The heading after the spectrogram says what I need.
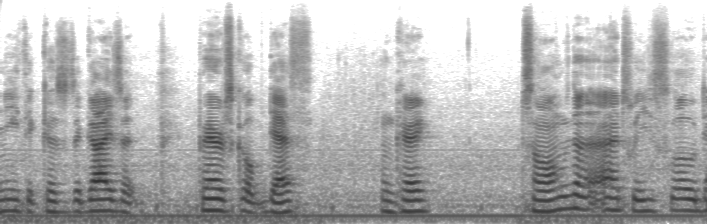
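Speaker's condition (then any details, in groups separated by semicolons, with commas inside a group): Cerebral palsy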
